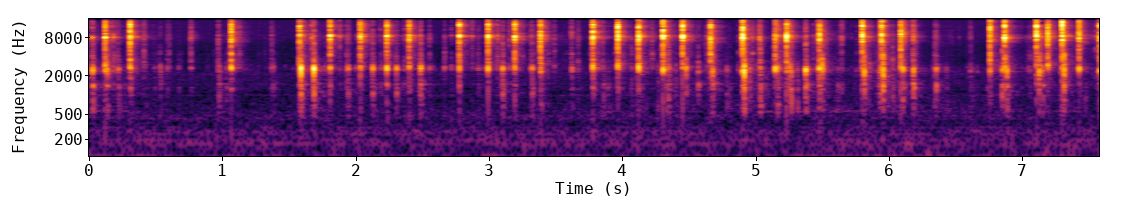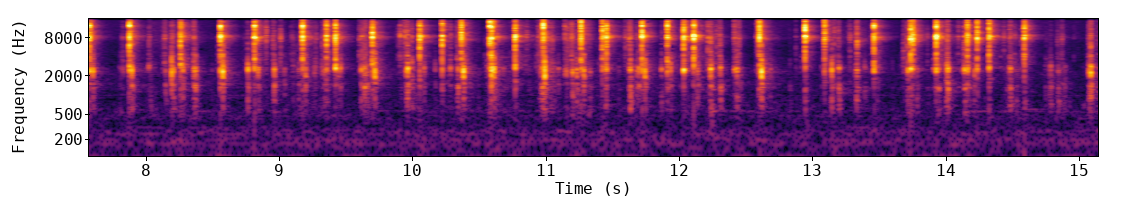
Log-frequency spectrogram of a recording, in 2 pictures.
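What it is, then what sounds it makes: Mechanical keyboard with plastic keycaps. Both hands type rapidly with their fingertips on a full-size RGB backlit mechanical computer keyboard with plastic keycaps on a hollow housing, lying flat. The result is a fast, uneven stream of bright, crisp key clacks that die away almost instantly, over a quiet background.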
